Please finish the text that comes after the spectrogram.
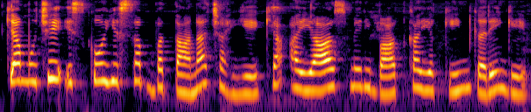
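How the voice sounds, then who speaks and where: A woman's voice: on the high side, natural voice. A woman voicing a troubled young wife, anxious and questioning herself.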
